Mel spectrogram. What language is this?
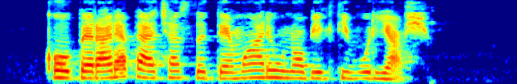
Romanian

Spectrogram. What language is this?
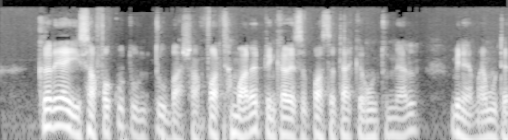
Romanian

